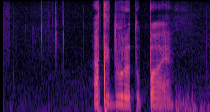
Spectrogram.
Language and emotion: Russian, angry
